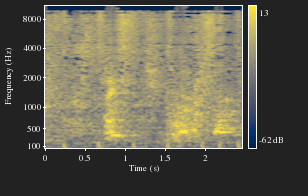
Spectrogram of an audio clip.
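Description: A rottweiler barking in two short bursts, about a second apart, over background music with a steady low beat.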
